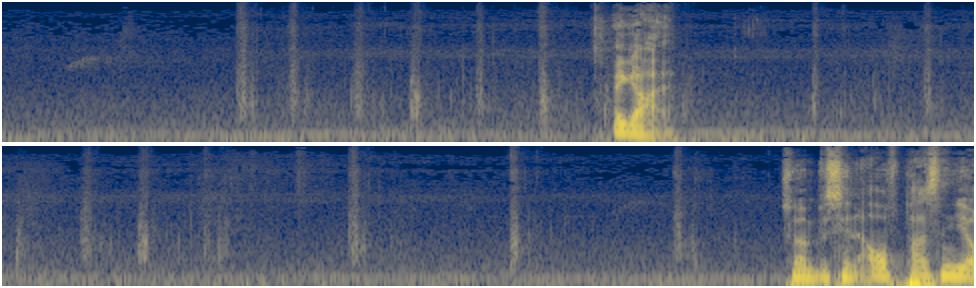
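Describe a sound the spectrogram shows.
Footsteps crunch through leaves and undergrowth.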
